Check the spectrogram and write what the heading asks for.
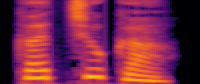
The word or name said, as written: ಕೀಚಕ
